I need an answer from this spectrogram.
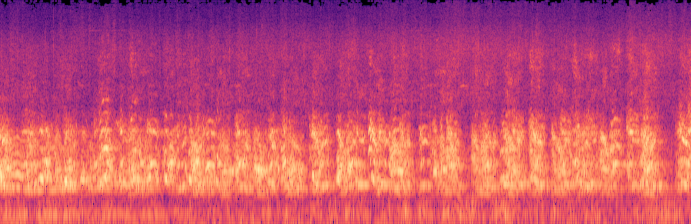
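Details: Several Basset Hounds from the French kennel Rallye de l'Allagnon following a scent trail, giving a continuous overlapping chorus of excited baying barks and yelps with no pauses.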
